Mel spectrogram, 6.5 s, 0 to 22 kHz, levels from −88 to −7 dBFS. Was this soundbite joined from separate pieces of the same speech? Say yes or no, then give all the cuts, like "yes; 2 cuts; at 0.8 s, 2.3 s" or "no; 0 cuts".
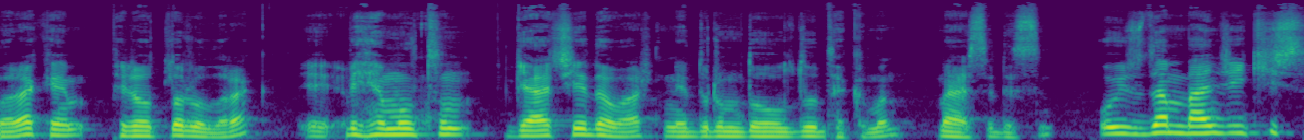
yes; 2 cuts; at 1.7 s, 4.1 s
